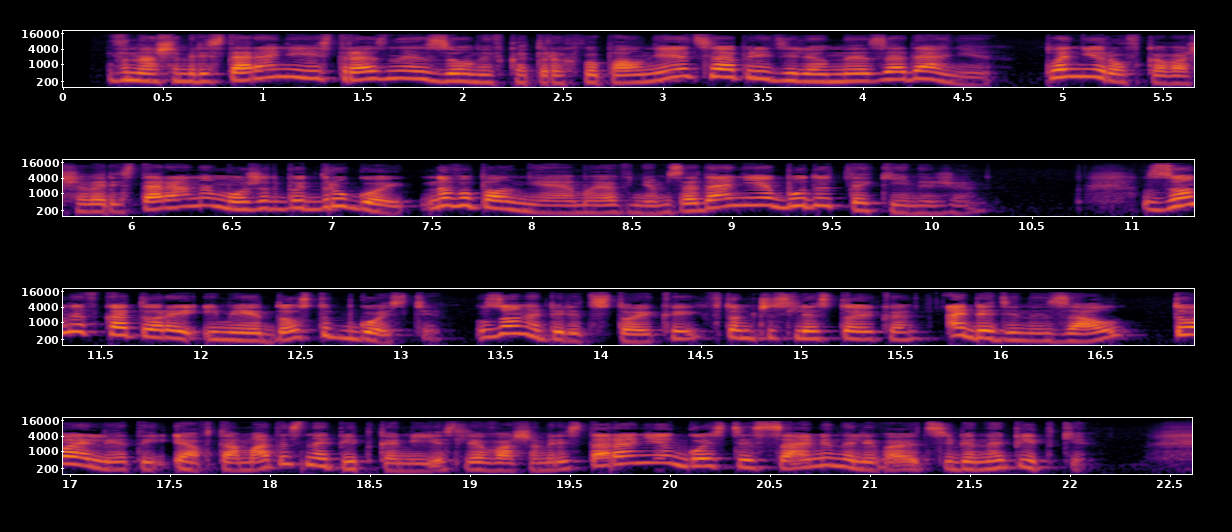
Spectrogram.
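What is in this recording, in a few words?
female russian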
